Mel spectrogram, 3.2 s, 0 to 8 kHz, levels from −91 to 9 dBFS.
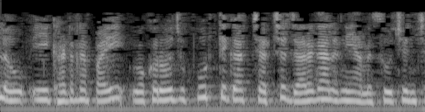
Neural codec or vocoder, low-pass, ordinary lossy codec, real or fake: none; 7.2 kHz; MP3, 24 kbps; real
